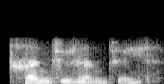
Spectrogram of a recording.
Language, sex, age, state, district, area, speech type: Punjabi, female, 30-45, Punjab, Firozpur, urban, conversation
